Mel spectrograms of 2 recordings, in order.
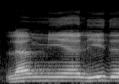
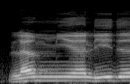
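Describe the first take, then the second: No difference in how they are said.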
